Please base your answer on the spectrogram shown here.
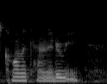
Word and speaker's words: Khan Academy: There's always Khan Academy. Sorry, did I pronounce it correctly? Yes, Khan Academy.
